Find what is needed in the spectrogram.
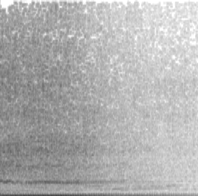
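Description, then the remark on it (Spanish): A motorcycle engine revs loudly with a deep, steady rumble that holds strong and then gradually winds down and fades over about two seconds, with no voices, played as a sound effect marking a motorcycle won in a game. “Eh, por fin, gana una moto, ya está, chico. Sonido.”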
